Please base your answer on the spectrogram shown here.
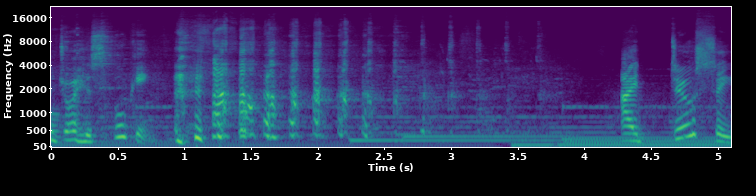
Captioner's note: both laughing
